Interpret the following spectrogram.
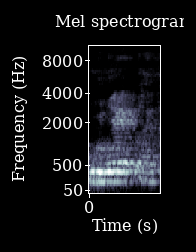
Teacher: Kemudian kesalahan yang keempat, memanjangkan hu pada lafzul jalalah Allah. Qul huwallahu, hu-nya itu hanya satu harokat. Tapi sering kelirunya qul huwallahu ahad.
